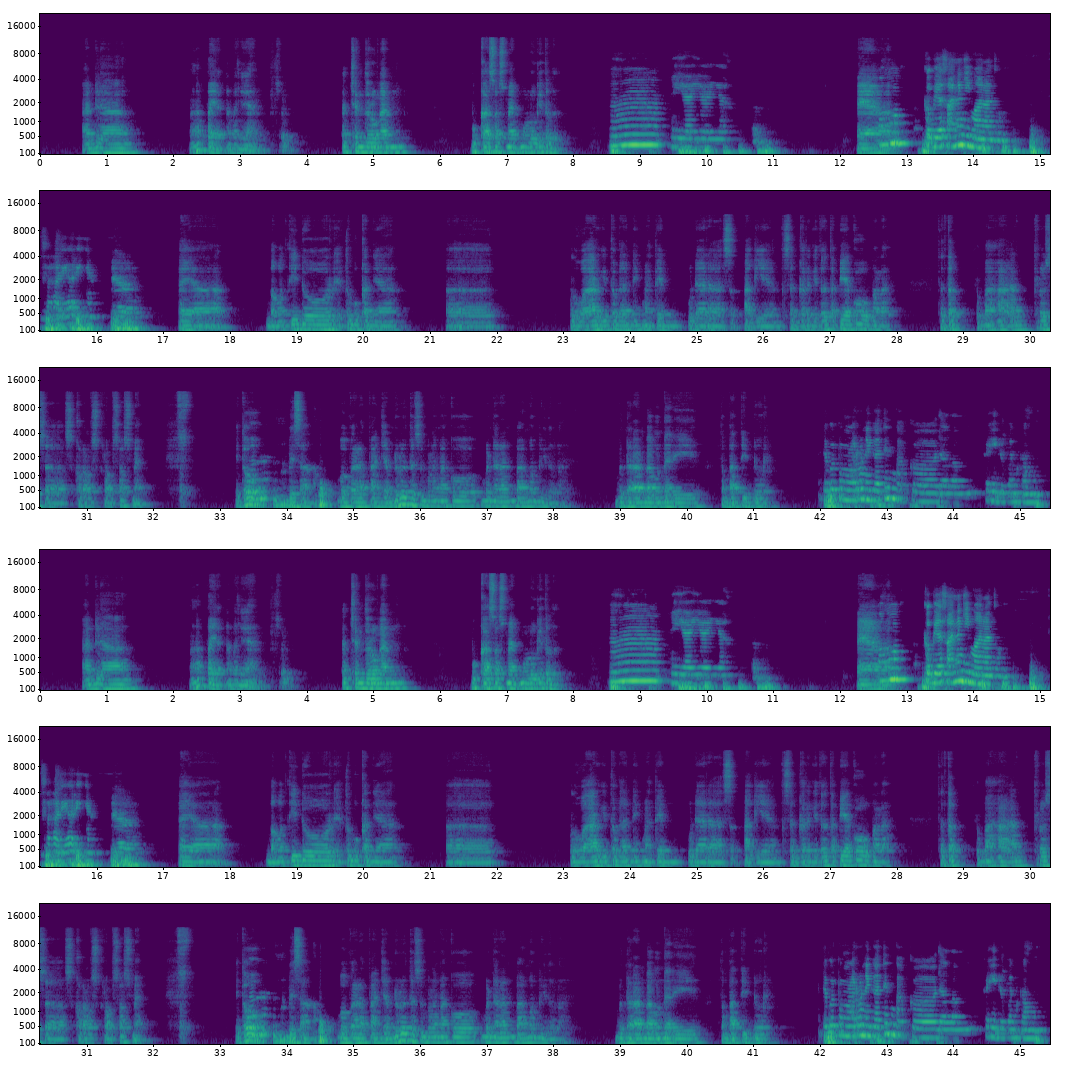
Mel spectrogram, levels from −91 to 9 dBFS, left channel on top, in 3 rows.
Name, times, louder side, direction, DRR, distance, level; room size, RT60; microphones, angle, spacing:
voice 1, 0.6-1.4 2.2-3.7 4.5-5.5 6.5-7.8 12.2-12.8 16.2-16.6 17.2-17.9 18.5-20.5 21.2-21.9 23.1-27.9 28.6-28.9 29.2-31.8 32.3-32.5 33.2-33.6 34.0-34.4 34.8-38.2 38.9-40.2 40.5-41.2, right 1 dB, 5° right, -2 dB, 0.6 m, -35 dB
voice 2, 8.5-10.3 10.7-11.0 12.6-12.9 13.2-14.5 14.8-15.9 16.2-16.3 33.4-33.7 42.0-45.3, right 1 dB, 50° right, 3 dB, 0.5 m, -29 dB
2.5 x 2.0 x 2.5 m, 0.41 s
head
